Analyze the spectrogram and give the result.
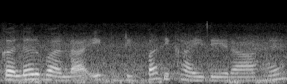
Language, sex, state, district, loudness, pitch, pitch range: Hindi, female, Punjab, Pathankot, -17 LUFS, 205 Hz, 175-220 Hz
